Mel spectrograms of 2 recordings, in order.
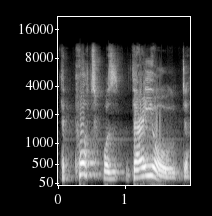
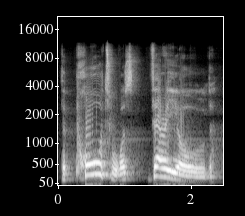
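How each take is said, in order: First: "pot" with a short clipped British o. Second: "port" with a long aw vowel, no r sound. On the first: Teacher contrasting "pot" with port in a phonetics lesson, short o. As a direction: keep "pot" short and open. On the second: Teacher contrasting "port" with pot in a phonetics lesson, long aw. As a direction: draw out the aw in "port". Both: Shown as a demonstration. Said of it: "Feel the difference".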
